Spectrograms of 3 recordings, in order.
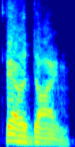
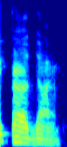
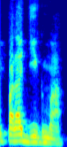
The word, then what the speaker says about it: paradigm: of science so this they pronounce it paradigm okay paradigm this is uh in russian we say paladigma this is just a little bit different yes pronunciation okay so this was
